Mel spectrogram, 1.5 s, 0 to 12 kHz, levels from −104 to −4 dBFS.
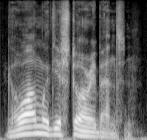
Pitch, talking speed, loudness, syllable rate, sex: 125 Hz, 245 wpm, -15 LUFS, 6.2 syllables/s, male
